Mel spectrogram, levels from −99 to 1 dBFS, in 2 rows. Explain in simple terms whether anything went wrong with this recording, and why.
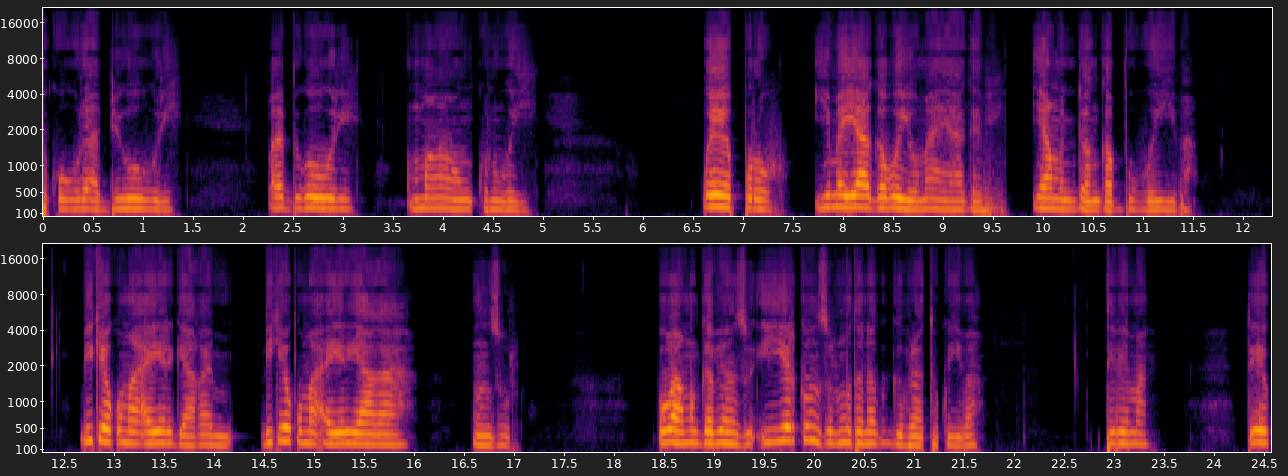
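From start to finish the speech keeps heavy-compression artefacts. It is likely low-bitrate audio saved at a high bitrate, which cannot bring back what was lost.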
